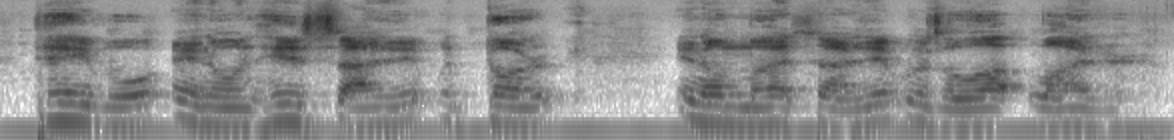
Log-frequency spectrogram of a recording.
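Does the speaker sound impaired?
Yes: cerebral palsy; born not breathing.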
